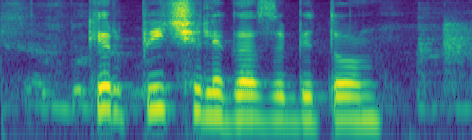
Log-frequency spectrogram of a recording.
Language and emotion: Russian, neutral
